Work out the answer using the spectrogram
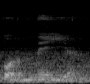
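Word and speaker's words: πορνεία: Todos esos pecados la Biblia los clasifica dentro de un término que se pronuncia porneia.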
